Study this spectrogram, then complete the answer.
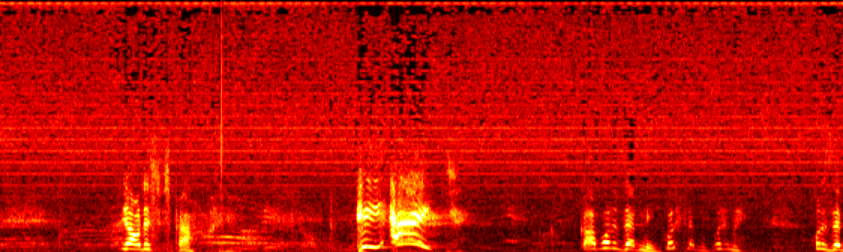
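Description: A woman speaks with emotion into a microphone, in short bursts.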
